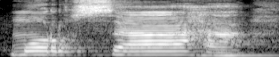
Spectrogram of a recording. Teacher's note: two counts கொடுத்து ஓதணும் முர்ஸாஹா மீம் தும்மா பெற்று ரா சுகூன் அதாவது ரா சுகூன் பெற்று அதற்கு முந்தைய இடத்துல தும்மா இருக்கும்போது அந்த ரா சுகூனை வல்லினப்படுத்தி ஓதணும்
